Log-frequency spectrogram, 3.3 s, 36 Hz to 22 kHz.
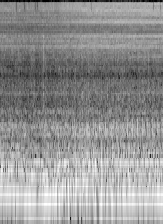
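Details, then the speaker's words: Toy train locomotive from the 1940s–50s after tune-up with traction tires, on rolling road, DC motor on DC power supply: steady high-pitched whir with soft hiss, smooth, no catching or grinding; normal running. "this was a DC power supply because that's a DC motor now it would not run on AC and I turn this on"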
